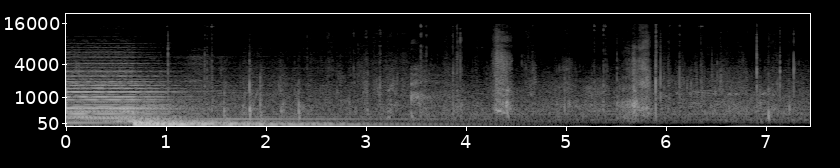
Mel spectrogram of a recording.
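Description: A leather bag rustles and creaks as it is handled.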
